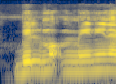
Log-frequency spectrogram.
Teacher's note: پیش مؤ، بالمؤ، میم زیر می، نون یا زیر نی، بالمؤمنین، یا ساکن سے پہلے زیر یا مدہ تھوڑا کھینچ کر پڑھے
